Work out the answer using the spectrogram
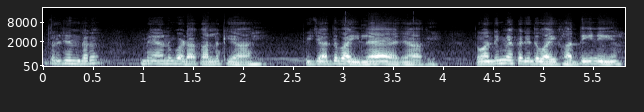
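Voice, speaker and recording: Woman acting fast-talking, exasperated Punjabi mother. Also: on the low side, steady tone, darkish tone, slight background noise, natural voice. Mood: explaining. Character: exasperated village mother of the household. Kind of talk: amateur Punjabi family web drama.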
